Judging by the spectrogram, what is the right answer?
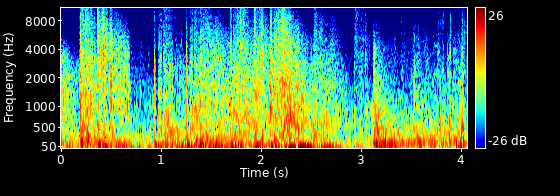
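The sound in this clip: Gunshots in a street shootout in a Western town: a dense run of many loud cracks and booming reports in rapid bursts, with a brief lull before a fresh volley near the end.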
